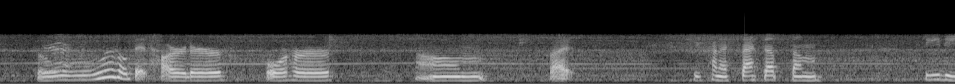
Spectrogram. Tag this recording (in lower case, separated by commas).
speech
